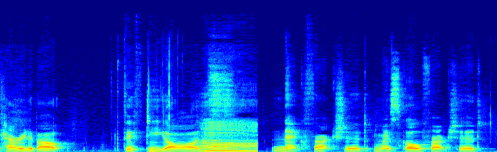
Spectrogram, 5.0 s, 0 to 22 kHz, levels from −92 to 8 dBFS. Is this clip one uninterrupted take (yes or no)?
no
